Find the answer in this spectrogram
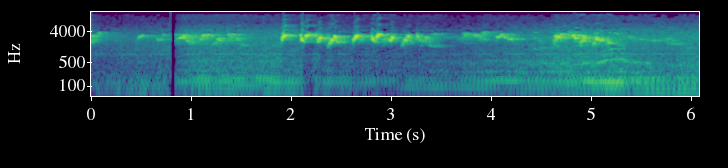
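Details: Red-whiskered bulbul delivering doubled song to teach young birds: choppy, bubbling chirped phrases rising and falling in bursts, a click near the start, and a steady low hum throughout.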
